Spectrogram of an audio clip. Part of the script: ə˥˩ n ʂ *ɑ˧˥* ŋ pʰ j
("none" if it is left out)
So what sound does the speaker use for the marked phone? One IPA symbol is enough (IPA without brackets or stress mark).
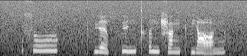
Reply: ɑ˧˥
